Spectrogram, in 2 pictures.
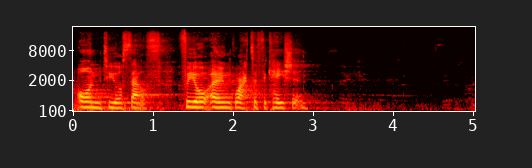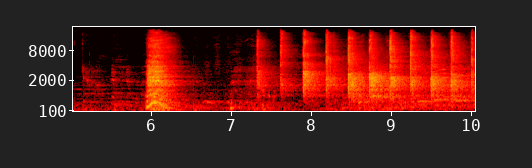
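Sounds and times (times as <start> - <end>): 
speech: 0.1 - 3.0
person clapping: 7.3 - 10.0.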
